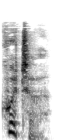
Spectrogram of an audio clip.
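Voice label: "quitter", English, uk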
